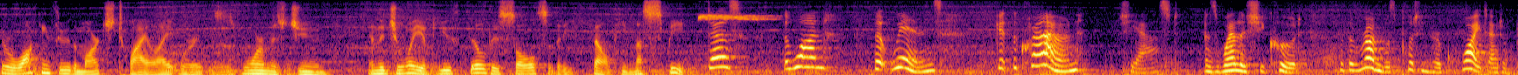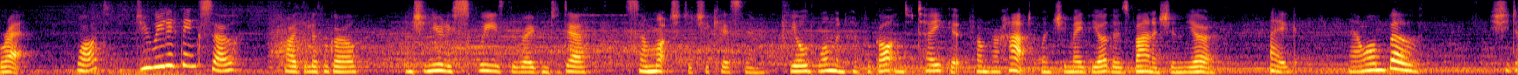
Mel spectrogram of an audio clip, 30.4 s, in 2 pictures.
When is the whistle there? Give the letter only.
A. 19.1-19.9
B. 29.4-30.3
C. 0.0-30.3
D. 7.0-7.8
D.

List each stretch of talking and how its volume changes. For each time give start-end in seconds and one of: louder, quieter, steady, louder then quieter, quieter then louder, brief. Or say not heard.
0.0-30.3 steady.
